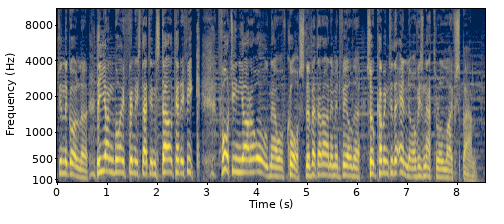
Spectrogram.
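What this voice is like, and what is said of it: Mock Italian accent. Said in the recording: “That sounds just like your Italian accent.”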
